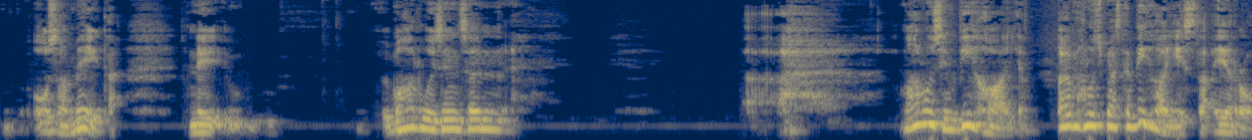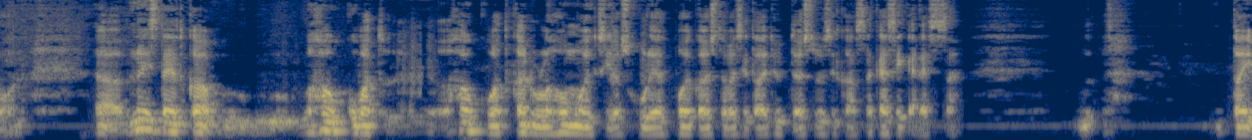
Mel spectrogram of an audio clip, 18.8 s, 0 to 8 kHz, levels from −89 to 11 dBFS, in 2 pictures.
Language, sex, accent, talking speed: Finnish, male, native, 95 wpm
